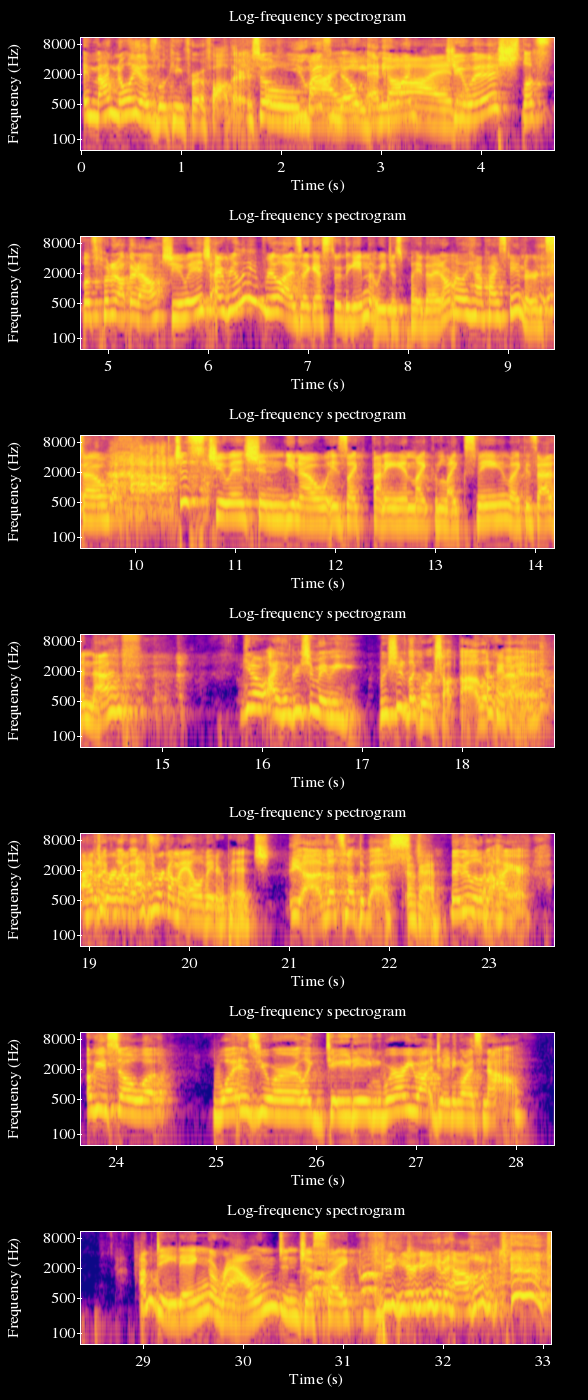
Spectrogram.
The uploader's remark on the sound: the first ever ILYSM live show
